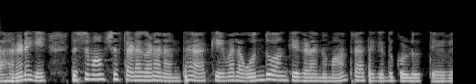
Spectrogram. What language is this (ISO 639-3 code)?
kan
